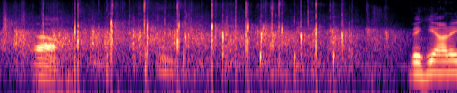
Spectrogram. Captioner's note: audience applauding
